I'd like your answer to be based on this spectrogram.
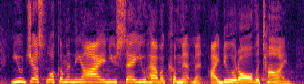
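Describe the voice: Putting on a character voice, a man speaks at an extremely high pitch and a fairly quick pace.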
